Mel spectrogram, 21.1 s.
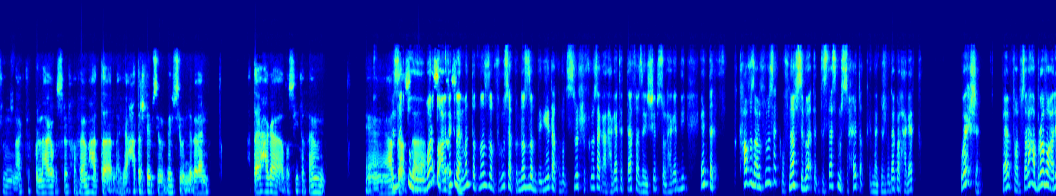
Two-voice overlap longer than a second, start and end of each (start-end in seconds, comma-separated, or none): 7.8-9.2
